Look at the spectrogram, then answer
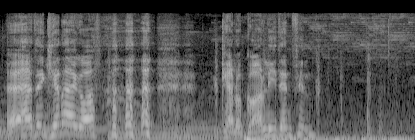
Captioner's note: chuckling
